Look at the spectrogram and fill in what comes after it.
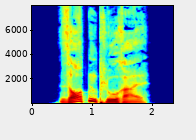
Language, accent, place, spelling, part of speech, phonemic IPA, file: German, Germany, Berlin, Sortenplural, noun, /ˈzɔrtənˌpluːraːl/, De-Sortenplural.ogg
- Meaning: a plural form that indicates different sorts, kinds, types, usually of a mass noun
